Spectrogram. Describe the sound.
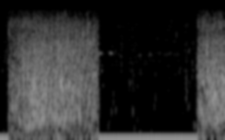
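Water sloshes as a person wades through shallow water among mangroves: a steady swishing splash for about a second, then a short near-silence before the sloshing starts again.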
